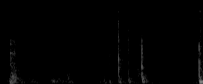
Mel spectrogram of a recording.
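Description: Near silence broken by four faint, irregular taps and clicks from a hand handling an open zippered sketching kit, the first one a little louder.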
